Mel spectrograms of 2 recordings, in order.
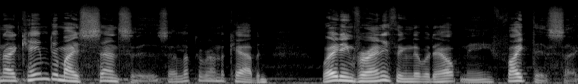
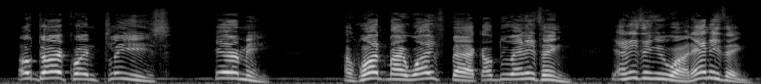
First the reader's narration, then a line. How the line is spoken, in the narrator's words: he started yelling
